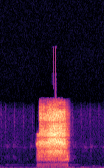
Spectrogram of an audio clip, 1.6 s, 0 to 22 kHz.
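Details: A single rasping, breathy screech about half a second long comes from wild barn owlets in a nest box around midnight in May 2023, given while siblings preen each other and wait to be fed. A faint low hum sits beneath it.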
